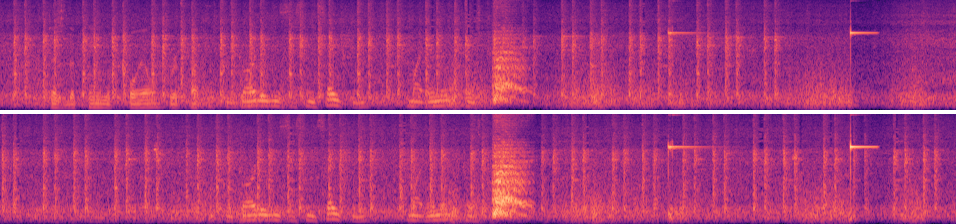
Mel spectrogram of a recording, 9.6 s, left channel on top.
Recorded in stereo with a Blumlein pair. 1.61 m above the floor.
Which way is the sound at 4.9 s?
70° right.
